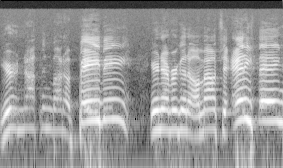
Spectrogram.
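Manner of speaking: put-on shrill, loud, very high baby scream, drawn out. Retelling yelling across a dusty shop at a coworker: retelling own screaming. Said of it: "I just started screaming at him".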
